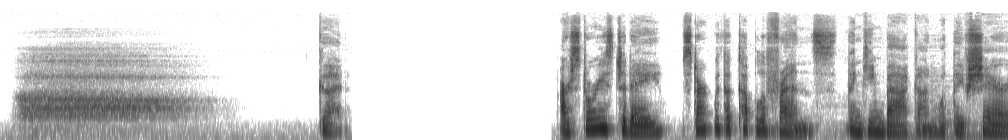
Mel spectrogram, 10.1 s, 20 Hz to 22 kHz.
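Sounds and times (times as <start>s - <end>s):
sigh through the mouth during a relaxation breathing exercise: 0.0s - 2.3s
speech: 3.2s - 3.5s, 5.6s - 10.0s.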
